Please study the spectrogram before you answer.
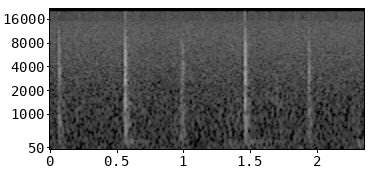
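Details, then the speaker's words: Chevy Impala stuck in park, after reconnecting the shift interlock solenoid wiring: crisp ticks about twice a second, alternating louder and softer, as the brake pedal is pressed; solenoid clicking normally, fixed. "the solenoid that was supposed to that's the solenoid clicking it's fixed"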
